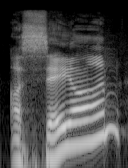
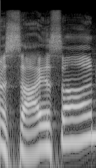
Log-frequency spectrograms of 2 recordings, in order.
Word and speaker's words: Esiason: Boomer Asayon? Oh. And then she cuts me off and goes, Boomer Asayasan or whatever?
